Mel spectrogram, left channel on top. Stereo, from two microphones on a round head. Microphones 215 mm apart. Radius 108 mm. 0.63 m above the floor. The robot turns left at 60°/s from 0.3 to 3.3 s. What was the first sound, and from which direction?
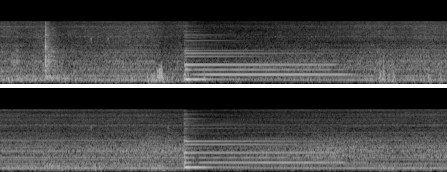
A guitar, 55° right.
